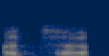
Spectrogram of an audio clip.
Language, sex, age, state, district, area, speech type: Urdu, male, 18-30, Uttar Pradesh, Gautam Buddha Nagar, urban, conversation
